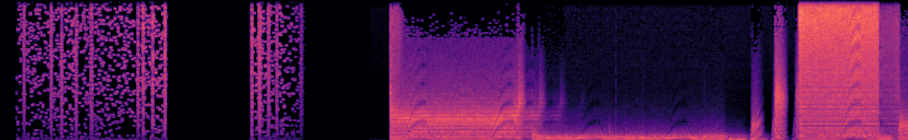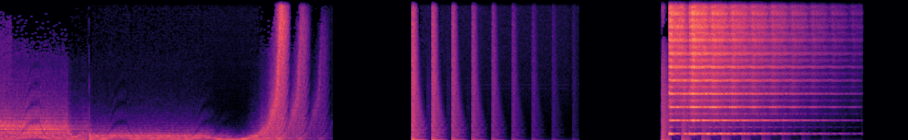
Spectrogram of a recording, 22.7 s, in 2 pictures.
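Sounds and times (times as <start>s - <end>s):
Kaossilator synthesizer: 4.9s - 15.5s, 19.6s - 21.8s.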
